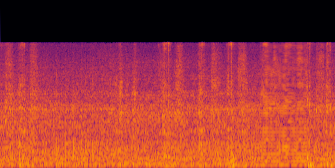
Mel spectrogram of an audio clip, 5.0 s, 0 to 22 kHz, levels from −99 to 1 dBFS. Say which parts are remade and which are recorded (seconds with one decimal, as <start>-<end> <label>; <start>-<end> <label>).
0.0-3.9 recorded; 3.9-4.6 remade; 4.6-5.0 recorded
